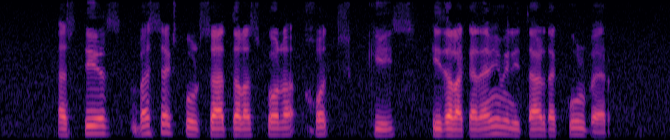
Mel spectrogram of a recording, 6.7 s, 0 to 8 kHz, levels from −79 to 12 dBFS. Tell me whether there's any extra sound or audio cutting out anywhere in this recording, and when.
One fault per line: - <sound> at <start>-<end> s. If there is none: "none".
none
